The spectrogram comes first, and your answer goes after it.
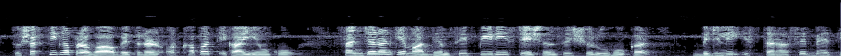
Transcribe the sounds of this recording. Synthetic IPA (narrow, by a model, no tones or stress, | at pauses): t̪oʃɐkt̪ikapɾɐbʱaːʋːɪt̪ɾəɽ̃ɔ̰ːɾkʰɐpət̪ɪkaːijõko | sɐ̃ɲt͡ʃəɾəɽkemaːd̪ʱjəmsepiːɽisʈeːʃənseʃʊɾuɦoːkəɾ | bɪd͡ʒliʔɪst̪ɐɾəɦsebɛɦt̪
